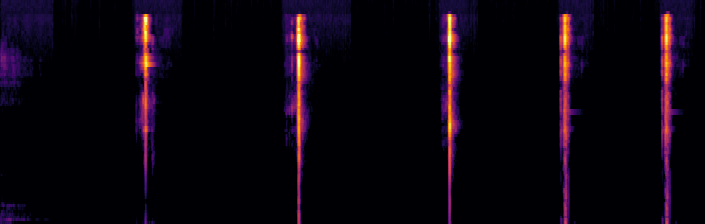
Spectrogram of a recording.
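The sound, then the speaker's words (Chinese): Five sharp, bright clicks spaced a second or two apart, a lighter being struck over and over while stranded on a snowy mountain, to set a vest alight for warmth, each snap brief and crisp against near silence with no talking. “等我一下，幸好我还带了打火机。”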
